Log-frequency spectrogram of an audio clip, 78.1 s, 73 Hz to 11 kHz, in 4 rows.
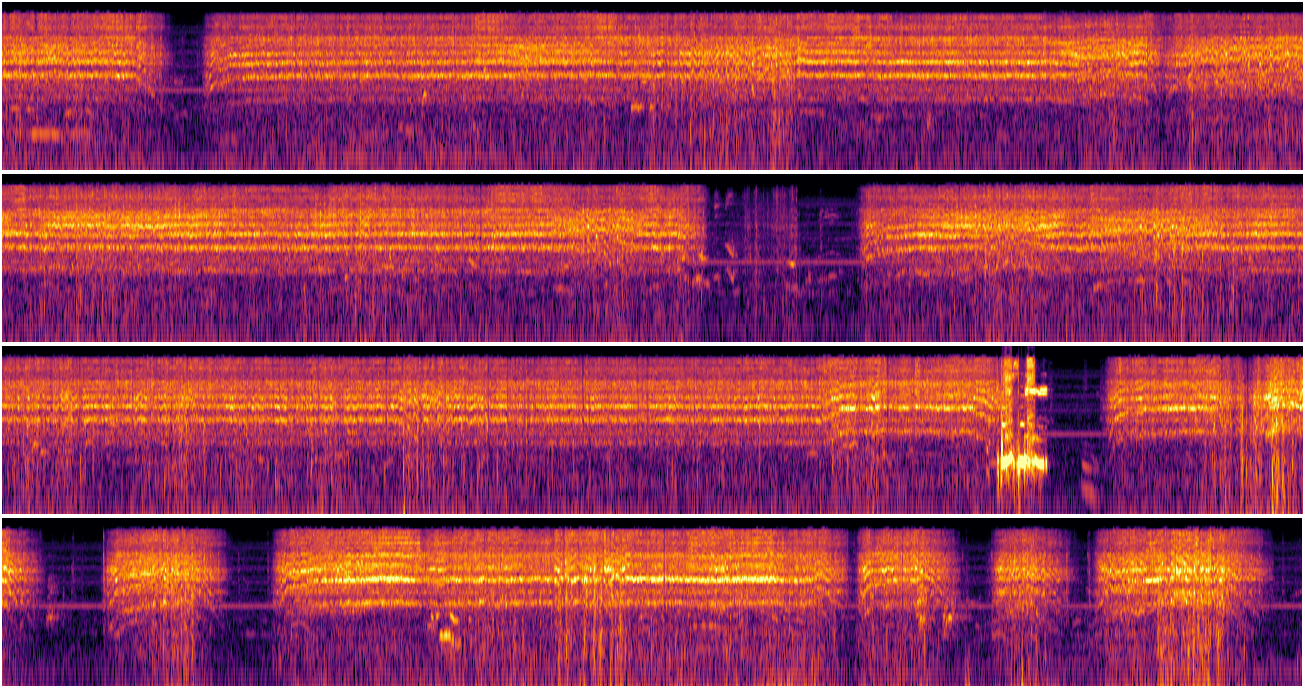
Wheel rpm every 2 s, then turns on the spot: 160, 70, 160, 160, 160, 160, 160, 160, 140, 150, 170, 160, 160, 160, 150, 20, 100, 160, 160, 160, 160, 160, 160, 160, 160, 170, 230, 30, 160, 80, 130, 100, 220, 240, 230, 140, 90, 90, 140.
30-32 72-74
